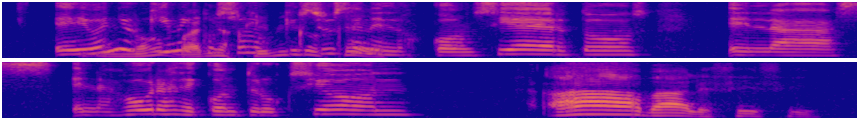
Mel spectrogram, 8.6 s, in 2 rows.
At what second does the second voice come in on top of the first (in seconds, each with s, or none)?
0.7 s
